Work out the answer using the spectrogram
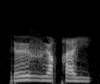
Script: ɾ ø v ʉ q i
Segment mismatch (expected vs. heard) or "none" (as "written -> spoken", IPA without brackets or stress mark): none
